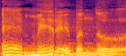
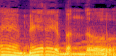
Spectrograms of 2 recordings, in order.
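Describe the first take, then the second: The two takes are said the same way.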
